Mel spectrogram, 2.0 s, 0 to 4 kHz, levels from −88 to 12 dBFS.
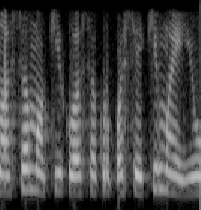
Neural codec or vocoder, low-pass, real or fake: none; 3.6 kHz; real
